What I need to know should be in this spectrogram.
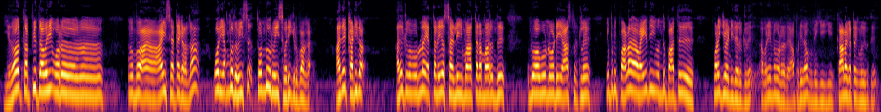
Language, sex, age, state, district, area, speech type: Tamil, male, 60+, Tamil Nadu, Namakkal, rural, spontaneous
